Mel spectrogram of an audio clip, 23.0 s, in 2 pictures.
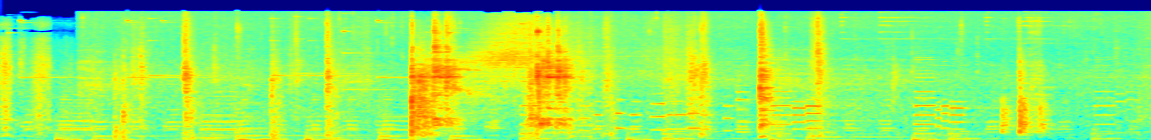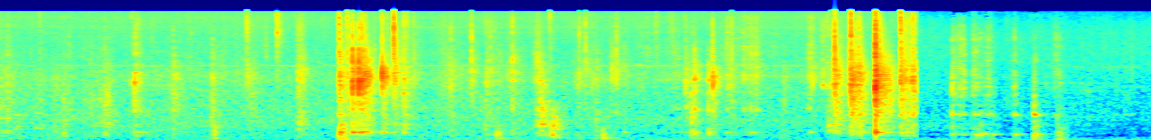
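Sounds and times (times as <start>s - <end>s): kitchen utensils clinking on dishes: 0.0s - 6.2s.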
